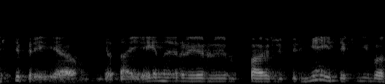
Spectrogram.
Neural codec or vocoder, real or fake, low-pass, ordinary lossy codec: vocoder, 22.05 kHz, 80 mel bands, HiFi-GAN; fake; 3.6 kHz; MP3, 32 kbps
